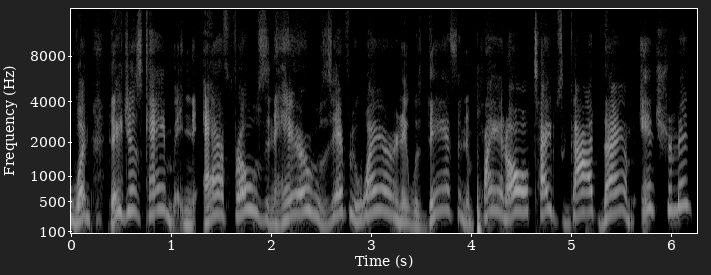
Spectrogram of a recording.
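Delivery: put-on high-pitched, worked-up country accent; bad country accent. Bar regular alarmed by the Super Bowl show, hammed-up high country accent. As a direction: rant as an alarmed Southern country complainer. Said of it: "That is the worst country accent ever".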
